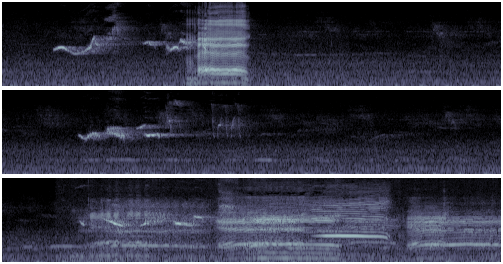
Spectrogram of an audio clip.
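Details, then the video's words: One brief quavering sheep bleat early on, scattered bird chirps, then a louder, rougher stretch of bleating and noise toward the end. "Cute Little animal - Sheep, sound, funny, little"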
